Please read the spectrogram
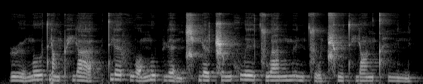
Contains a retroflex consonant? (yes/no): yes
